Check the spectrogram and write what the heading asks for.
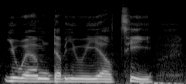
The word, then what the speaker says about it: Umwelt: Well, it's German. It's spelled UMWELT, but it's called Umwelt.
